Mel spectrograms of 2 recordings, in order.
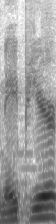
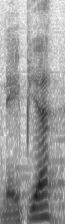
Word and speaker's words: Napier: It looks like Napier, but that's not how you say it if you're from New Zealand. It's like Napier.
